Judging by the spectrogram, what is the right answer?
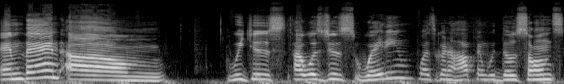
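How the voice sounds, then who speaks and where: A woman speaks at a fairly slow pace with a fairly high pitch. Her pitch variation is ordinary. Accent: Spanish. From Colombia. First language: Spanish. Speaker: singer. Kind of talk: interview. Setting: studio. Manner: halting.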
